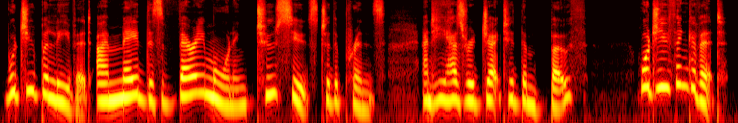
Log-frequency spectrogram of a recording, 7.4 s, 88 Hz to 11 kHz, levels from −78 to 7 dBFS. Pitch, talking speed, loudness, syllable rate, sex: 225 Hz, 210 wpm, -17 LUFS, 5.3 syllables/s, female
